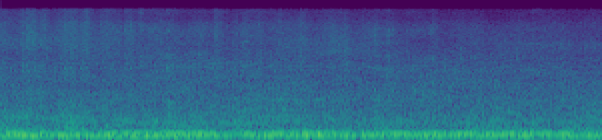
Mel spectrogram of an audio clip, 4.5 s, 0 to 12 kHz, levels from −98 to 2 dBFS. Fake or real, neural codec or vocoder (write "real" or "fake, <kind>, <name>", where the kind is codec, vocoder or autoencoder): fake, codec, SNAC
